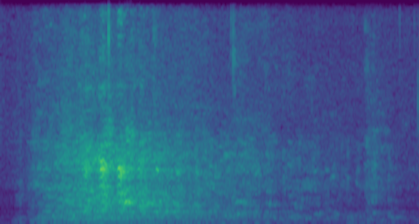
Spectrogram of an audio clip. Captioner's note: laughter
